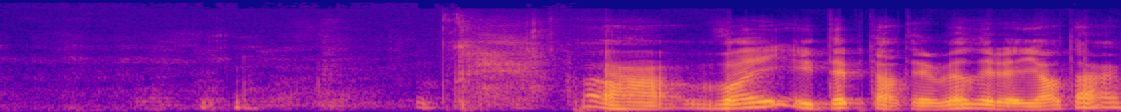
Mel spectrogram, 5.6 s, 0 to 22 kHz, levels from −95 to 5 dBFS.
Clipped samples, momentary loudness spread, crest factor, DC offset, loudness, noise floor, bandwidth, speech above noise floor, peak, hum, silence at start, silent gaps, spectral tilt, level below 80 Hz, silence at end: under 0.1%; 21 LU; 18 dB; under 0.1%; -16 LUFS; -51 dBFS; 14 kHz; 35 dB; 0 dBFS; none; 1 s; none; -7 dB/octave; -56 dBFS; 0 s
